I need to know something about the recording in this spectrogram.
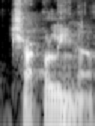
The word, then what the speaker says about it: Txakolina: bottle of get teracle choco Lina that's how you pronounce that chuckle inna anyway chuckling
